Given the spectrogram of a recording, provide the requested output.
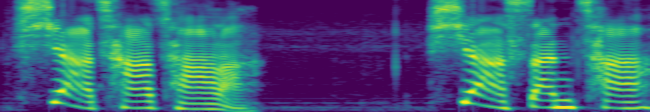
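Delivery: very slow, drawn-out bleeped-out 下叉叉; slow censored word. Real, not acted. Host dodging the regulator's censors, slow teasing self-censorship. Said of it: "那个我不能再念".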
